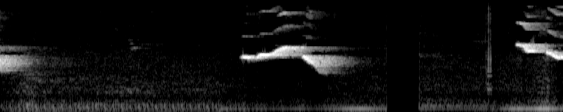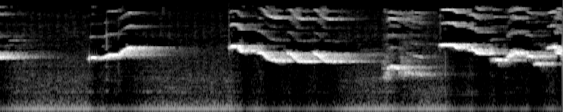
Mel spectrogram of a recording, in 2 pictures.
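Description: High whistled bird calls, several in turn: some glide up and then fall away, others are runs of notes stepping downward, coming thicker near the end. A low steady hum runs underneath.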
